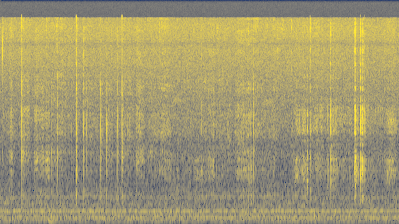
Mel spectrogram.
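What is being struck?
Glossy printed paper flyer.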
